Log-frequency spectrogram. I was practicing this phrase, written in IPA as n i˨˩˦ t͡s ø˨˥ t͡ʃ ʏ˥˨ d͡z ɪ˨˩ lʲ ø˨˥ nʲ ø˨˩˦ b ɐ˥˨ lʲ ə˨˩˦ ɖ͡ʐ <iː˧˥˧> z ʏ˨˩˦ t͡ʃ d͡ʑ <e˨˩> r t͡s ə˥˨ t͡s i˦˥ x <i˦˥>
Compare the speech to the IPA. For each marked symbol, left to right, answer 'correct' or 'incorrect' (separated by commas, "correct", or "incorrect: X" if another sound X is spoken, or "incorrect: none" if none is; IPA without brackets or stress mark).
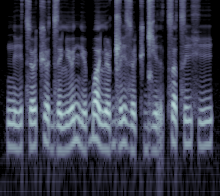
incorrect: i˧˥˧, incorrect: i˨˩, correct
